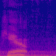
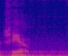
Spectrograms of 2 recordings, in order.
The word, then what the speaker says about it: champ: beef and cabbage and camp or champ whatever however you want to pronounce that because it it's spelled like champ but you can say it camp with the h being silent in the united states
